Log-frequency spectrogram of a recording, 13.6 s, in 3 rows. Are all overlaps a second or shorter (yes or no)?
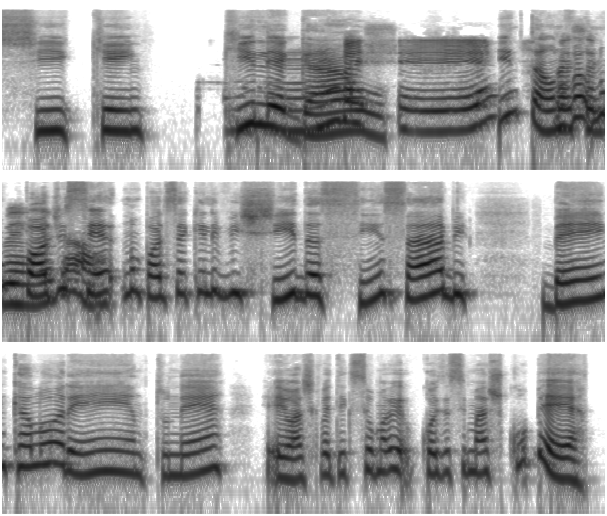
no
